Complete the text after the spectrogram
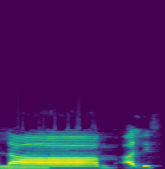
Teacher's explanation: लाम अदा होता है आपके ऊपर वाले दांतों के मसूड़ों से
